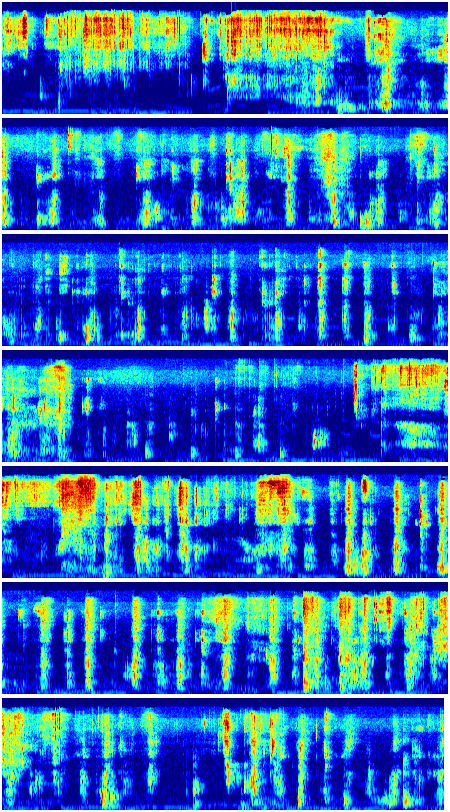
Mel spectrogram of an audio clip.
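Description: Close-miked chewing and biting of raw yellowtail sashimi eaten in wraps of dried seaweed and fresh greens: crisp crunches and wet mouth sounds in irregular bursts, louder near the start and again past the middle.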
